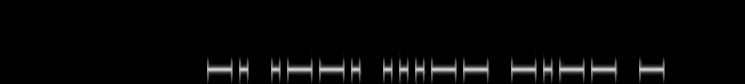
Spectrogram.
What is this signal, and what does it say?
Morse code, heard as a keyed tone, about 15 wpm, 700 Hz. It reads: NP3YT
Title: USA Call Signs - 5 Characters - Repeated 2x - 15wpm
